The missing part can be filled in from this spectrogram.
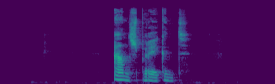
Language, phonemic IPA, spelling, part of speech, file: Dutch, /ˈansprekənt/, aansprekend, verb / adjective, Nl-aansprekend.ogg
- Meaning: present participle of aanspreken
